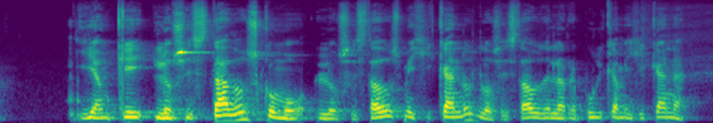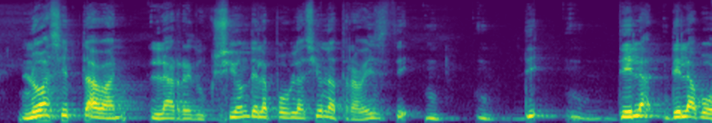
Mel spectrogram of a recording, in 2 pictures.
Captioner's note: speaking spanish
